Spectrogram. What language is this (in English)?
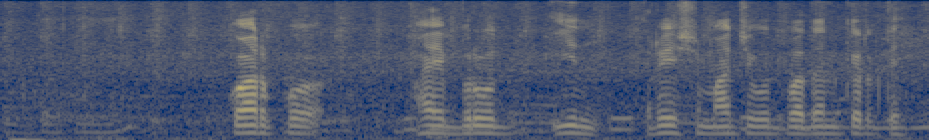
Marathi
